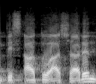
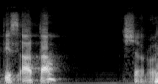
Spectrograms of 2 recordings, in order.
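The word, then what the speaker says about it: تسعة عشر: Tetap bacanya bukan tis'atu asyarin tapi tis'ata asyara.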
